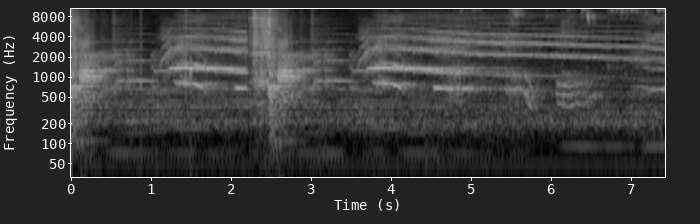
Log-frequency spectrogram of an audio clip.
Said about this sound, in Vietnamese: Đầu tiên là tiếng mèo kêu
